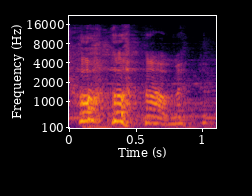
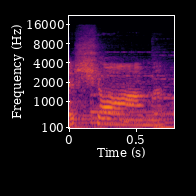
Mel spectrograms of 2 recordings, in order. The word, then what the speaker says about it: Seam: The name Seam, pronounced Shom. Yeah, Shom.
